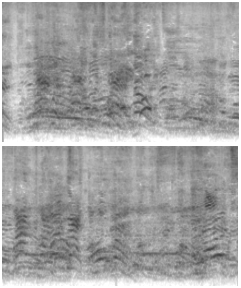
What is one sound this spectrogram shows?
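A young man raps loudly and energetically close by.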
